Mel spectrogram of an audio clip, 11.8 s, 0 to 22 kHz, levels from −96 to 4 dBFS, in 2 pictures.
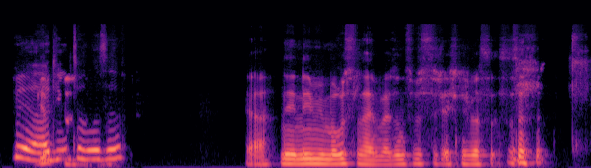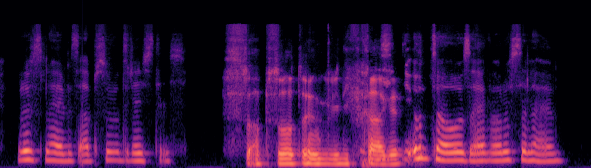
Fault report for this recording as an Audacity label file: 6.730000	6.730000	drop-out 3.1 ms

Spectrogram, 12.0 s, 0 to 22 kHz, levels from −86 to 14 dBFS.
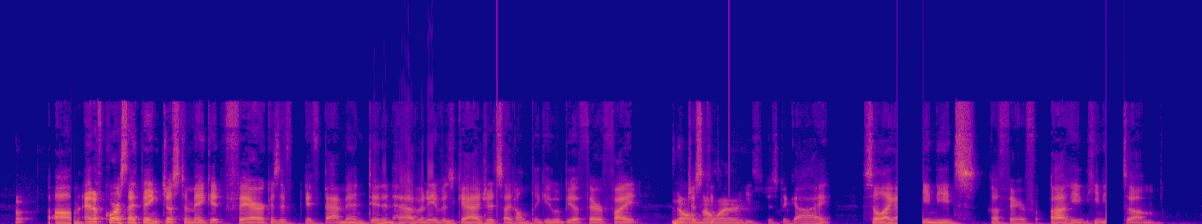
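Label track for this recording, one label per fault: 0.710000	0.740000	drop-out 33 ms
3.730000	4.330000	clipping −17.5 dBFS
4.970000	4.970000	click −9 dBFS
7.290000	7.290000	click −9 dBFS
8.970000	9.230000	drop-out 261 ms
11.060000	11.240000	drop-out 181 ms

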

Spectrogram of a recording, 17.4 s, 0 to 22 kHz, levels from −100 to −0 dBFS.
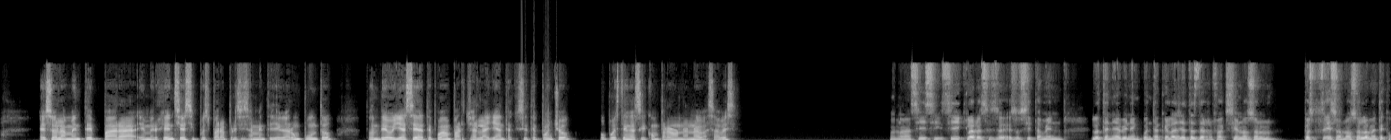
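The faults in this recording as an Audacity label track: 6.510000	6.970000	clipping −22 dBFS

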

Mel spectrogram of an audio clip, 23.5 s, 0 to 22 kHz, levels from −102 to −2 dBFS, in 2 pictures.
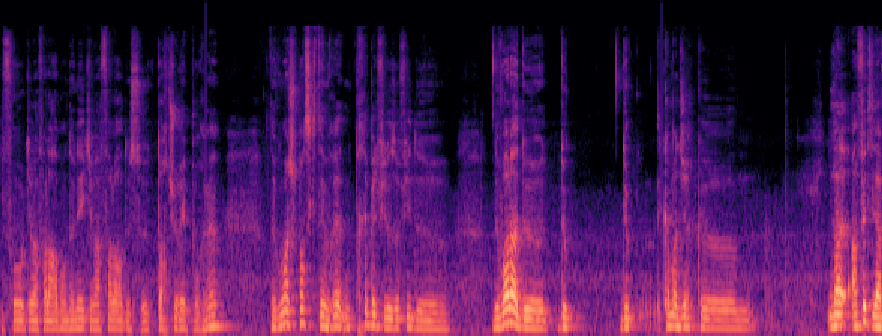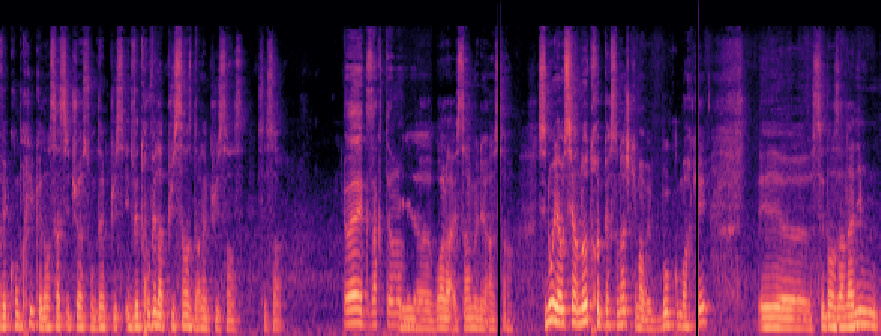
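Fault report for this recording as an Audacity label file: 2.730000	2.730000	click −16 dBFS
8.810000	8.810000	click −16 dBFS
12.970000	12.970000	drop-out 2.7 ms
18.380000	18.420000	drop-out 40 ms
21.020000	21.060000	drop-out 43 ms

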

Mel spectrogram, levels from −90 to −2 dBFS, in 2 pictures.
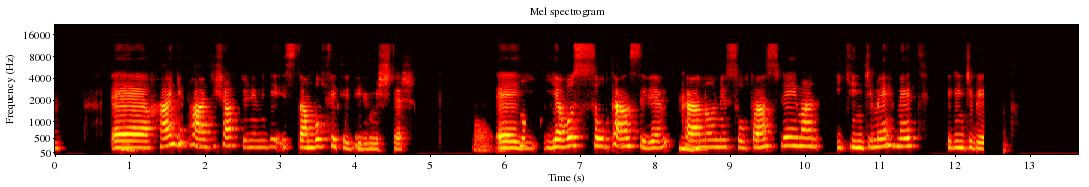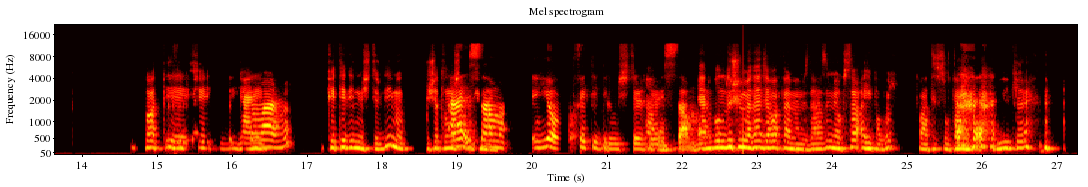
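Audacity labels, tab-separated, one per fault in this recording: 12.380000	12.650000	drop-out 269 ms
22.800000	22.810000	drop-out 5.4 ms

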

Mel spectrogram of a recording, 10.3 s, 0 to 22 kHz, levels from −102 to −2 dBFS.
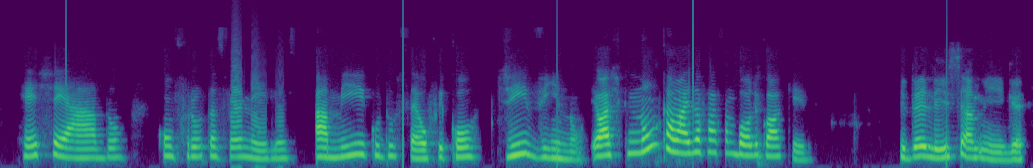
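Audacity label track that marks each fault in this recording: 0.660000	0.660000	click −17 dBFS
2.310000	2.840000	clipping −26.5 dBFS
4.030000	4.030000	click −13 dBFS
5.570000	5.570000	drop-out 3.2 ms
6.930000	6.930000	click −8 dBFS
9.460000	9.470000	drop-out 6.4 ms

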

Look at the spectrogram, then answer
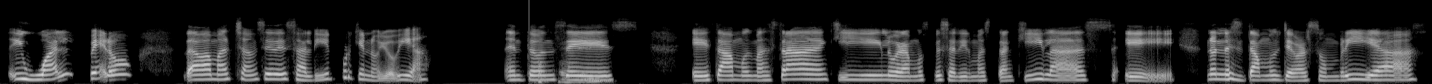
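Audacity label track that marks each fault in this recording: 5.290000	5.290000	click −6 dBFS

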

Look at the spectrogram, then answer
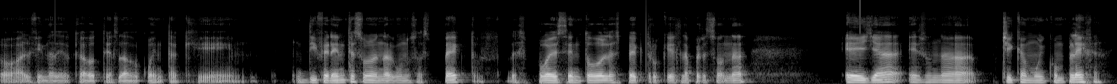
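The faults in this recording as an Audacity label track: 0.550000	0.550000	click −15 dBFS
6.460000	6.460000	click −13 dBFS
8.600000	8.600000	click −5 dBFS

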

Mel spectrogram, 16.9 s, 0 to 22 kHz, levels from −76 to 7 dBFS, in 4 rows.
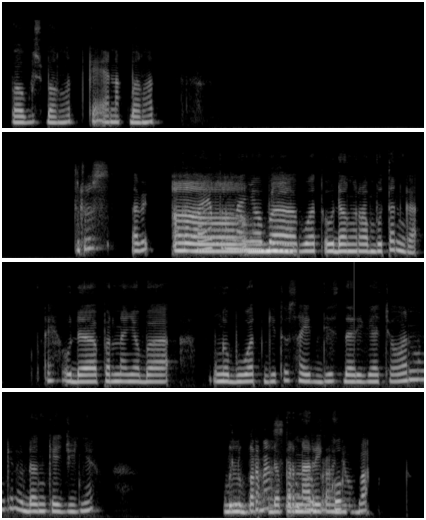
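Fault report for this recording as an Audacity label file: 7.170000	7.190000	drop-out 17 ms
11.960000	11.960000	click −10 dBFS

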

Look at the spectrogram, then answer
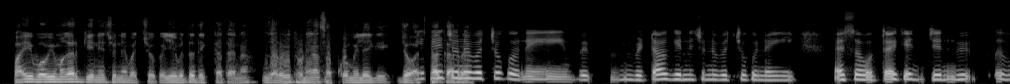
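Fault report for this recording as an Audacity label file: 2.180000	3.470000	clipping −22 dBFS
4.250000	4.310000	drop-out 60 ms

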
